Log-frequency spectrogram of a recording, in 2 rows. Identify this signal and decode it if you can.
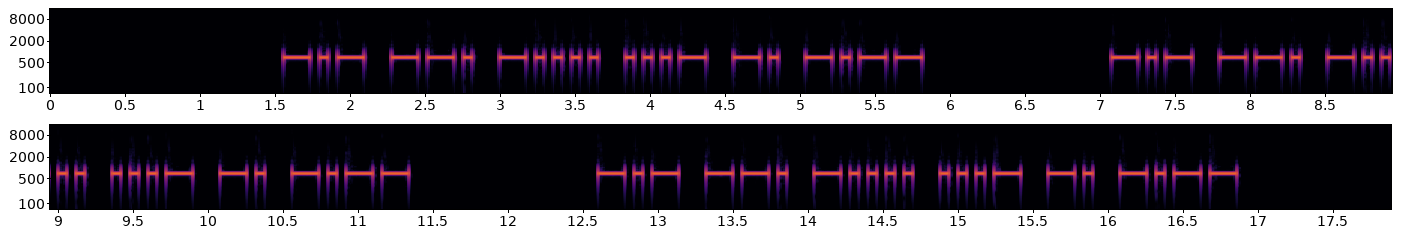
Morse code, heard as a keyed tone, about 20 wpm, 700 Hz. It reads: KG6VNY KG6VNY KG6VNY
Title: USA Call Signs - 6 Characters - Repeated 3x - 20wpm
